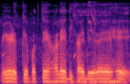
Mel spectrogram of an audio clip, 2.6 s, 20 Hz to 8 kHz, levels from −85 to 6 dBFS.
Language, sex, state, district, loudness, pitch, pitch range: Hindi, male, Gujarat, Gandhinagar, -15 LUFS, 115 Hz, 115-120 Hz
